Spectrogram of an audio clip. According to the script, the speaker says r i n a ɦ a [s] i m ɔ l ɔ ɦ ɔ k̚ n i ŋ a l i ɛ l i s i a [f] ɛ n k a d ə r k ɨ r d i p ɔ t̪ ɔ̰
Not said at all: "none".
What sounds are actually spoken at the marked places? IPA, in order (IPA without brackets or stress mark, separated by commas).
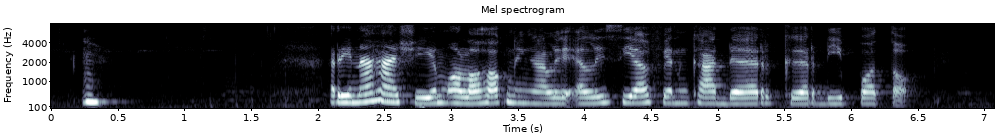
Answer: ʃ, f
